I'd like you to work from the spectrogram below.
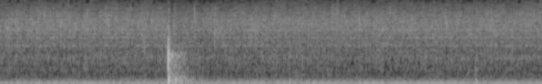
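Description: Halved cherry tomatoes cook in a pan with a steady, low sizzle under a constant hum, broken once by a sharp clink near the start.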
